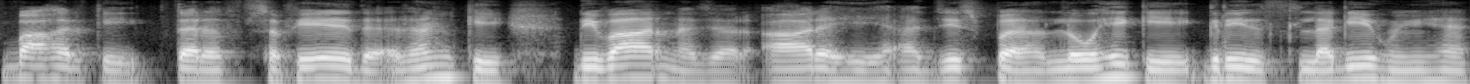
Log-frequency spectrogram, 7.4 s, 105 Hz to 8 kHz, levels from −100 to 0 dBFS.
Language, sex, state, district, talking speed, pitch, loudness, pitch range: Hindi, male, Chhattisgarh, Sukma, 165 wpm, 120 Hz, -16 LUFS, 110-130 Hz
